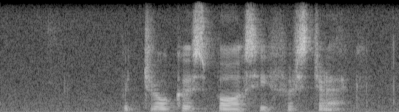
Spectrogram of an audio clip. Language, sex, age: Afrikaans, male, 19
